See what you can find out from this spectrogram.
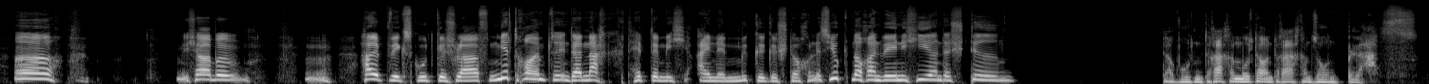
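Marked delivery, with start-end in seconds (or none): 0.1-10.2 high, breezy boasting voice; cheeky Stan. Acted. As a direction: brag lightly as if it were nothing.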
